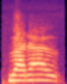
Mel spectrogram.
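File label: "warau", Japanese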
